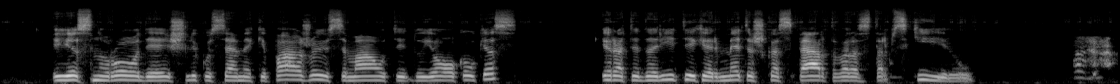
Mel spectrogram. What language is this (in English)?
Lithuanian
